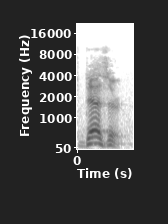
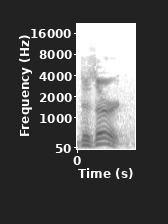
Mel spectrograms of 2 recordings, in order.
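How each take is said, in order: First: It sounds like the word for sandy land. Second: It sounds like the word for a sweet. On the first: This is the usual way to say it. The speaker calls it right. "No, it's desert" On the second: This is how people in Maine say it. The speaker calls it wrong. "up over in Maine, they pronounce desert dessert"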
